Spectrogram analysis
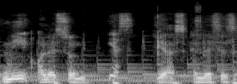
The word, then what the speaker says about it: Ny-Ålesund: Please pronounce the town for me. Ny-Ålesund. Ny-Ålesund.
